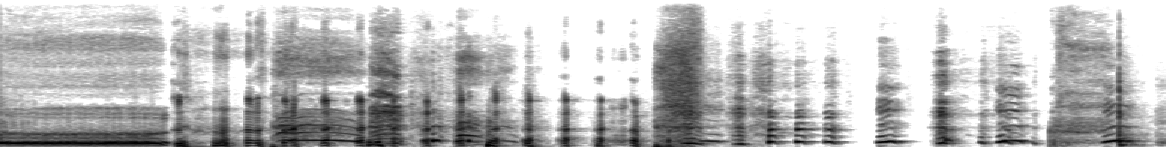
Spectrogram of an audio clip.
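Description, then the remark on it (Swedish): A loud, drawn-out burp voiced by a woman using her vocal cords rumbles for about a second, then gives way to lively, choppy voices and bursts of laughter. “… rapar är att hon rapar med rösten. Hon använder stämbanden liksom.”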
